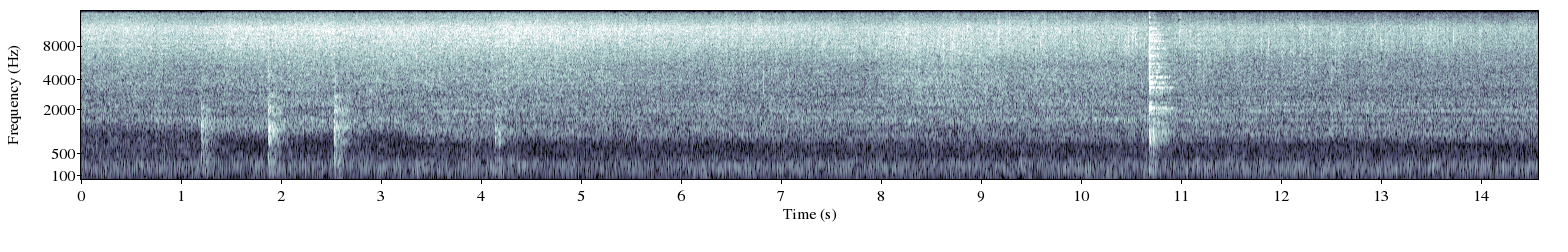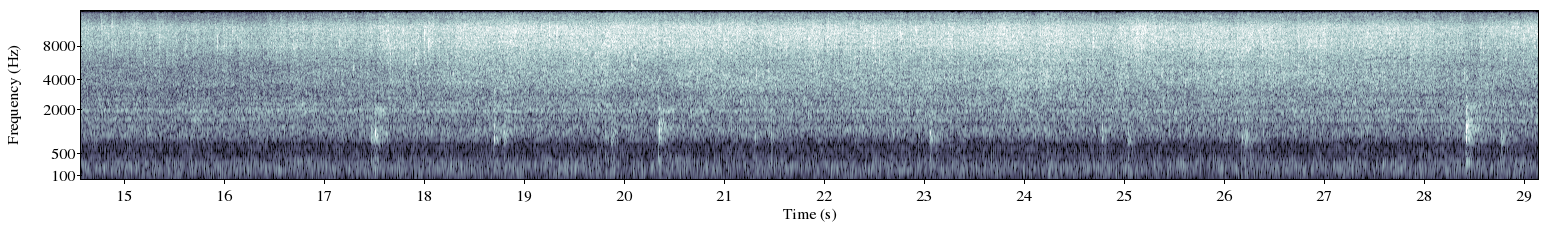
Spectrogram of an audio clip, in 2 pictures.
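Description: Diced meatloaf with onion, garlic and tomato sizzling in a nonstick frying pan while being stirred with a wooden spatula: a steady frying hiss with a few sharp knocks, the loudest about a third of the way in.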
